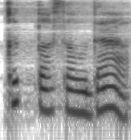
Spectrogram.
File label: Arabic BLACK CAT; farm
